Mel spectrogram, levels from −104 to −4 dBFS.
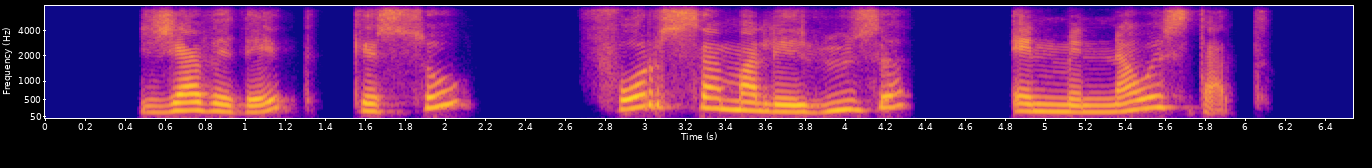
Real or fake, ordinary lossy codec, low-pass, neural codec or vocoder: real; Opus, 16 kbps; 7.2 kHz; none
